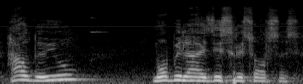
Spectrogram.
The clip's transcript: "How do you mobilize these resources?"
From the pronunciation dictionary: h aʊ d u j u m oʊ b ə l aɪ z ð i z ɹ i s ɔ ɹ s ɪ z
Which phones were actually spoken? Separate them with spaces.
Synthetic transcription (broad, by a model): h aʊ d u j u m oʊ b ə l aɪ z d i s ɹ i s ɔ ɹ s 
